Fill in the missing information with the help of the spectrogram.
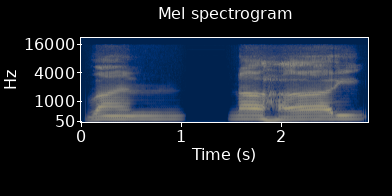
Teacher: واللیل اذا یغشی، آگے والی آیات واو زبر کو نون کے ساتھ ملانا ہے، یہاں پر نون مشدد ہے، یہاں پر غنہ لازمی ہوگا۔ ون، ہا زبر الف، ہا، ون نہا، رازری، ون نہاری۔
